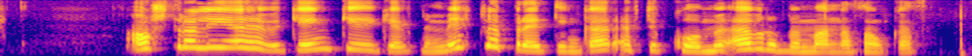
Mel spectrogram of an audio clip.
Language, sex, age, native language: Icelandic, female, 40-49, Icelandic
